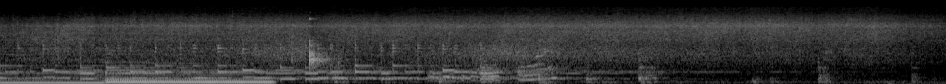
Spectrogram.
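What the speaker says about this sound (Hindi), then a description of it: "चिकन हमारा फ्राई हो रहा है और इसमें हम 2 चम्मच सोया सॉस" Chicken frying in a pan with soy sauce: a steady sizzle with scattered stirring clicks and a sharp clatter, following a brief low electronic tone at the start.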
